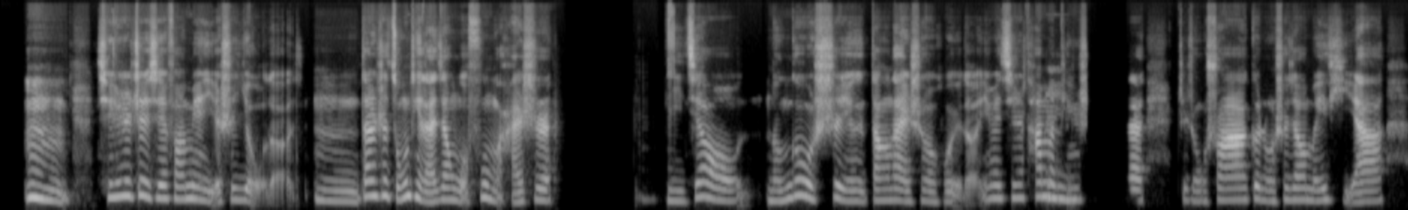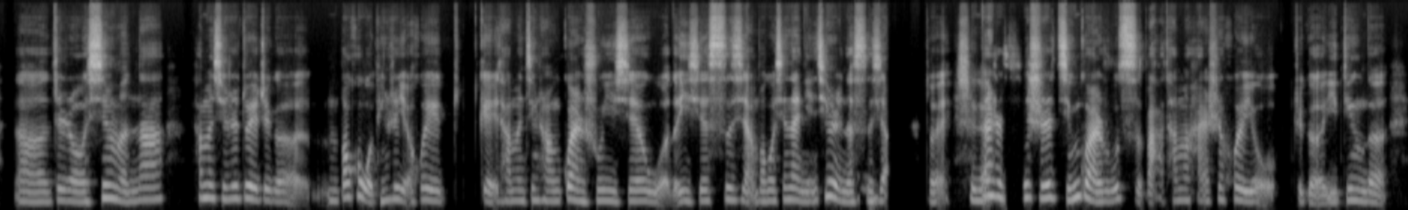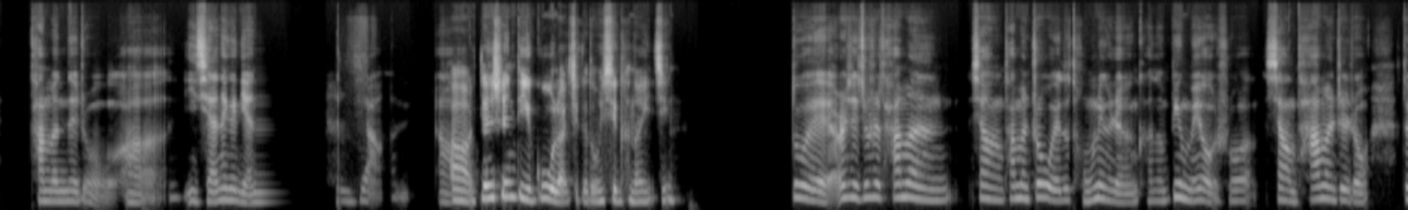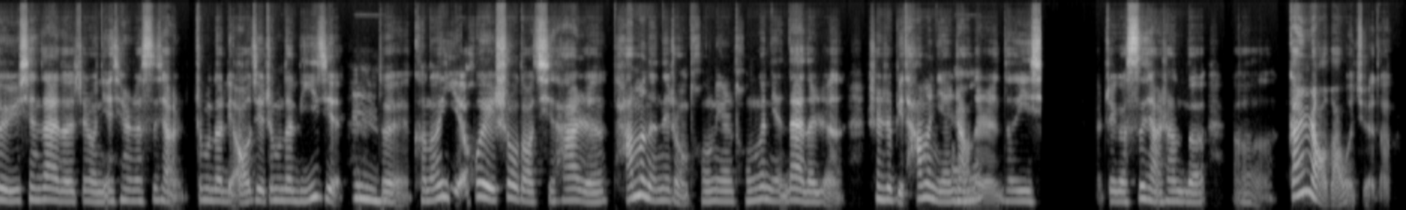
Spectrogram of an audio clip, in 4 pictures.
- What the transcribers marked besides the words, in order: other background noise; unintelligible speech
- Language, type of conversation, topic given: Chinese, podcast, 当父母干预你的生活时，你会如何回应？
